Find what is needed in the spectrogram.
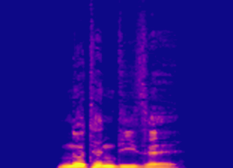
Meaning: cheap or pungent perfume
- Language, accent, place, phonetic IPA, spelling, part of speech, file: German, Germany, Berlin, [ˈnʊtn̩ˌdiːzl̩], Nuttendiesel, noun, De-Nuttendiesel.ogg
